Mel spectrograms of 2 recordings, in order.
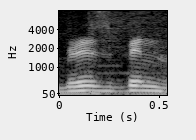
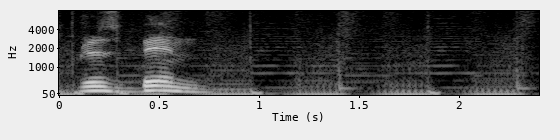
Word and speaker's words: Brisbane: So guys, I've been pronouncing Brisbane. Brisbane wrong all this time. It's Brisbane, not Brisbane, then.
